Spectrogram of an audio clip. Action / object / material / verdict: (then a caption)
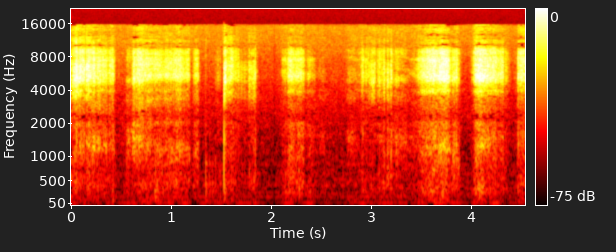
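scrape / metal pen nib on lined paper / paper / none. A gold metal fountain pen nib, held by the fingertips, scratches across a thin cream lined notebook page while writing cursive. Soft, bright, papery scratching comes in short bursts of strokes separated by brief quiet pauses, with one sharper tick partway through.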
